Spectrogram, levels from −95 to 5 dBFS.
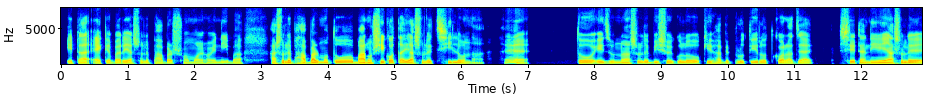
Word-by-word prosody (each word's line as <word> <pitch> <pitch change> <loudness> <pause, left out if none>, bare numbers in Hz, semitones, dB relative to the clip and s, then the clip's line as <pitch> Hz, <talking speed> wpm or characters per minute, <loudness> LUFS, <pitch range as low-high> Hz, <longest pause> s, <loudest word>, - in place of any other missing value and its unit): এটা 115 +1 -2 0.2
একেবারে 115 +1 -2
আসলে 115 +1 -5
ভাবার 105 0 -3
সময় 110 -2 -6
হয়নি 115 +5 -5
বা, 105 -2 -4 0.5
আসলে 120 +1 +2
ভাবার 115 +3 +4
মতো 140 +1 +1 0.3
মানসিকতাই 145 +4 +4
আসলে 115 -2 -2 0.2
ছিল 115 -1 0 0.2
না। - - -11 0.4
হ্যাঁ? 170 - 0 0.8
তো 120 - +3 0.3
এজন্য 125 +2 -1
আসলে 135 +2 -1 0.2
বিষয়গুলো 120 0 0 0.2
কিভাবে 125 -1 -2
প্রতিরোধ 130 +1 -1
করা 100 -4 0
যায়? 110 +4 -1 0.5
সেটা 135 -1 +1
নিয়ে 130 0 +3 0.2
আসলে 115 0 +2
120 Hz, 120 wpm, -22 LUFS, 115-130 Hz, 0.8 s, ভাবার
